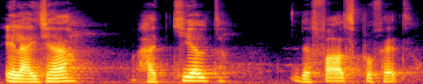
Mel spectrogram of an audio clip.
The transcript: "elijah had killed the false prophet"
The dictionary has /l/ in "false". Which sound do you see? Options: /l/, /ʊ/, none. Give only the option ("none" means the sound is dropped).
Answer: /l/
